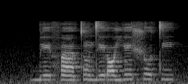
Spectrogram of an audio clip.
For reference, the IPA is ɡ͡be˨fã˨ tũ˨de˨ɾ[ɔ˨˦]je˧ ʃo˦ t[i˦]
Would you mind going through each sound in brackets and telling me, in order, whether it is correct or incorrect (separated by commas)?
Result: incorrect, correct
